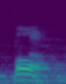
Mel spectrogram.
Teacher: Kalau to itu lidahnya paling depan tuh dilipat, dikenain ke gusi gigi atas, dilipat dikenain.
